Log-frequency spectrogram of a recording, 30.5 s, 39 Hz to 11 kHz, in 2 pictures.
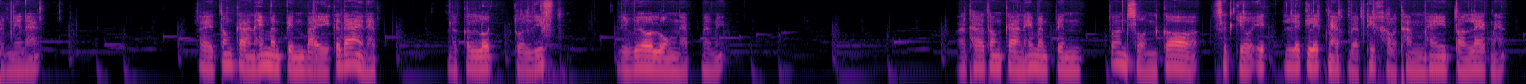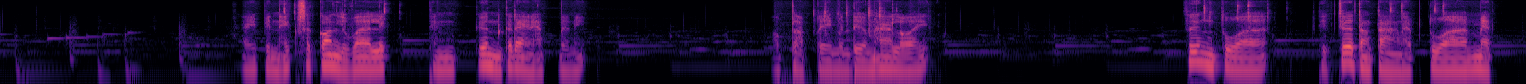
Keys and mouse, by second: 3.3 F6, 9.8 F6, 21.8 F6, 23.7 KP_0.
